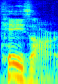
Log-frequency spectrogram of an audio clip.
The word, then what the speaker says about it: Caesar: slaved Caesar the and Caesar was originally pronounced kesar in the Latin so Kaiser and Kazar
